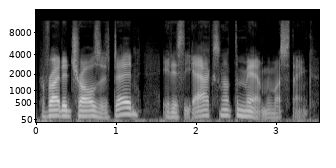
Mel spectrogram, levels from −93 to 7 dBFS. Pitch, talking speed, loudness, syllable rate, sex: 130 Hz, 235 wpm, -21 LUFS, 5.7 syllables/s, male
